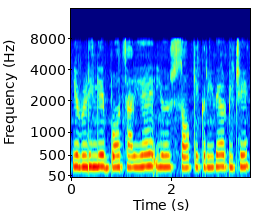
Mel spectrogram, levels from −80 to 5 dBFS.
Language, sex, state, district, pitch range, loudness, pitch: Hindi, female, Himachal Pradesh, Shimla, 240-250 Hz, -13 LUFS, 245 Hz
